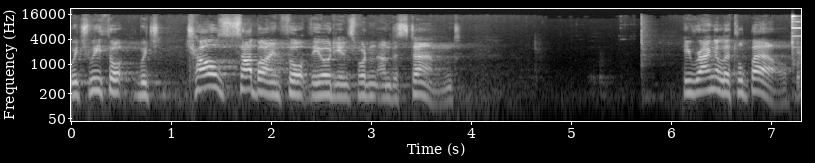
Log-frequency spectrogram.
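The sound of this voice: A man speaks at a high pitch with a fairly bright tone. His intonation is lively.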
